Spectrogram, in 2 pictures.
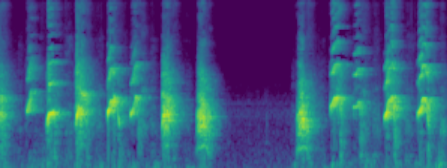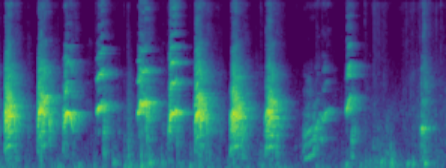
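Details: Maltese barking on a walk, a fast string of shrill, high yaps, roughly two per second, with a short pause near three seconds before the barking resumes and fades into softer yips.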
